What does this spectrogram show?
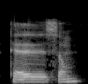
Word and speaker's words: terrorism: Terrorism. Z. Zam. Not sir. Terrorism. Yeah. So it is a z, not sir.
